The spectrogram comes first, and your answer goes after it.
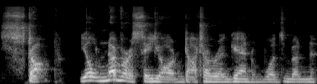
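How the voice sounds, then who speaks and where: A growling, put-on character voice at a moderate pace. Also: man, medium pitch for a man. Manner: menacing, warning.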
